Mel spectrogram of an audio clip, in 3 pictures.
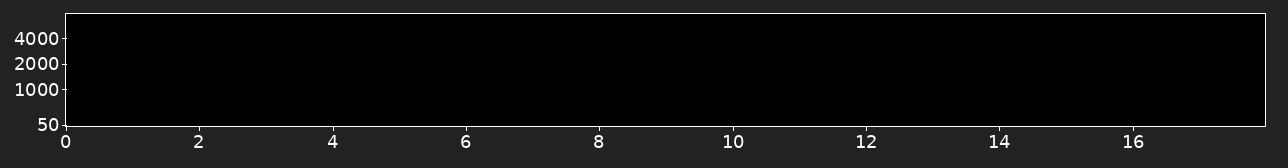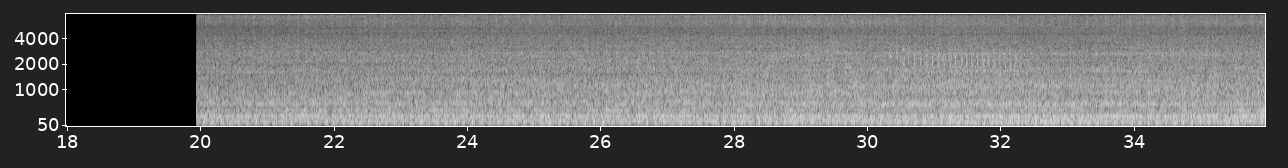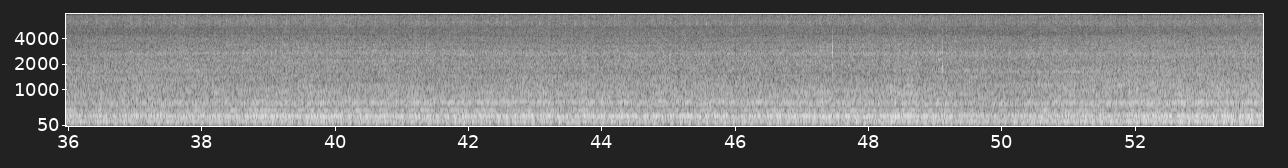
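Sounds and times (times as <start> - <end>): car engine idling: 20.0 - 53.9.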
